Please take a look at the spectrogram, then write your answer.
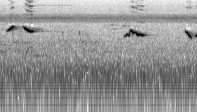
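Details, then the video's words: Buff-throated Saltator giving a two-note whistled opener, then a slurred, wavering warbled phrase, then the start of another, with a continuous high hiss-like insect drone in the background. "Canto do Tempera Viola Saltator Maximus"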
